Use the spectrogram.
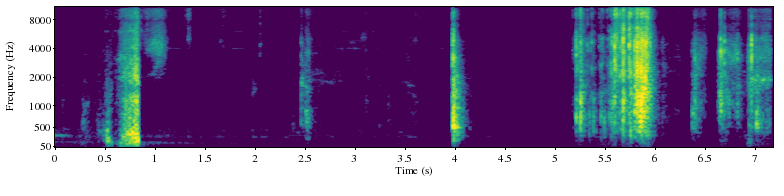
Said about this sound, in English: I'm shuffling three times and I'm just asking my cards what we need to know about the summer solstice.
